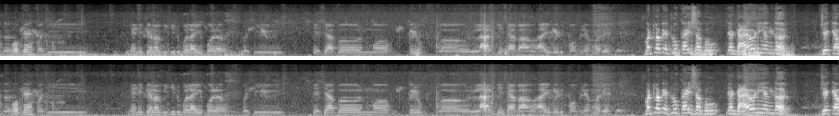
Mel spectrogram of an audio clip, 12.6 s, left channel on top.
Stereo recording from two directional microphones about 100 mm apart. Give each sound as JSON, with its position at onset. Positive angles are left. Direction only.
{"t": 0.2, "sound": "speech", "side_deg": -10}
{"t": 2.0, "sound": "speech", "side_deg": 30}
{"t": 4.9, "sound": "speech", "side_deg": 30}
{"t": 9.6, "sound": "a man's voice", "side_deg": -15}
